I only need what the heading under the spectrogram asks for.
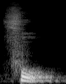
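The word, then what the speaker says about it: fou: Luego tenemos OU, que suena U, similar al sonido de la U en español. Entonces, fu, que significa loco.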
